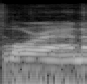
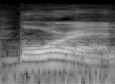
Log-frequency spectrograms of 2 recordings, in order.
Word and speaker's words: Lauren: And it's Ralph Lauren, not Ralph Lauren. If I hear someone else say that, I'm going to shoot you. Seriously, Lauren. It's spelled and sounds the way it is.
